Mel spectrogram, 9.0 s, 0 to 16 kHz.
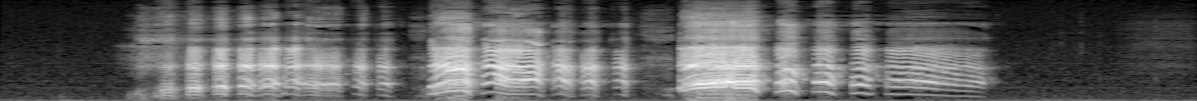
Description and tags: evil laugh-20
After making them ash up with Analogchill's Scream file i got bored and made this small pack of evil laughs.
evil, long, multiple, single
